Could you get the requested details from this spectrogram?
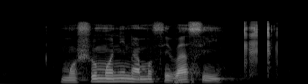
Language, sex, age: Venda, male, 25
